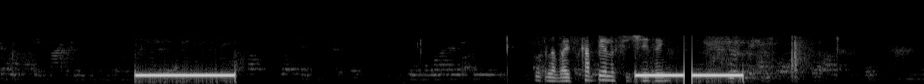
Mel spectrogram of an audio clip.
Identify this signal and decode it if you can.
Ringback tone (Europe, 425 Hz), with speech.
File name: out- -2009- - - .89563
